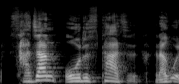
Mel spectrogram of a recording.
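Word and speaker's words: サザンオールスターズ: 바로 이 일본의 국민적 가수인 서전 올스타즈입니다. 사잔 올스타즈라고 읽습니다.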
